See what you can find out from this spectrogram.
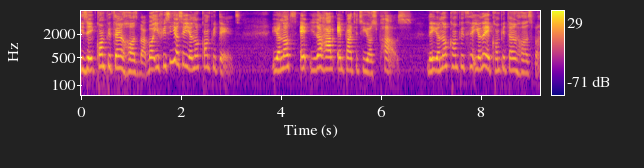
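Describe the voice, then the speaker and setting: A woman with a non-native accent, high pitch, ordinary pitch variation, moderate pace. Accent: noticeable non-native. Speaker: pastor and marriage counsellor. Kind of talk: livestream teaching on marriage.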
